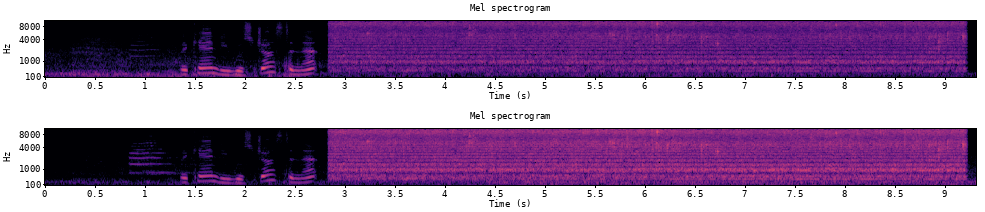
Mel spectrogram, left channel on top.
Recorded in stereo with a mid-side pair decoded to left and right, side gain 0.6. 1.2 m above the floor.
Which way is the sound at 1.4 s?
25° left.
